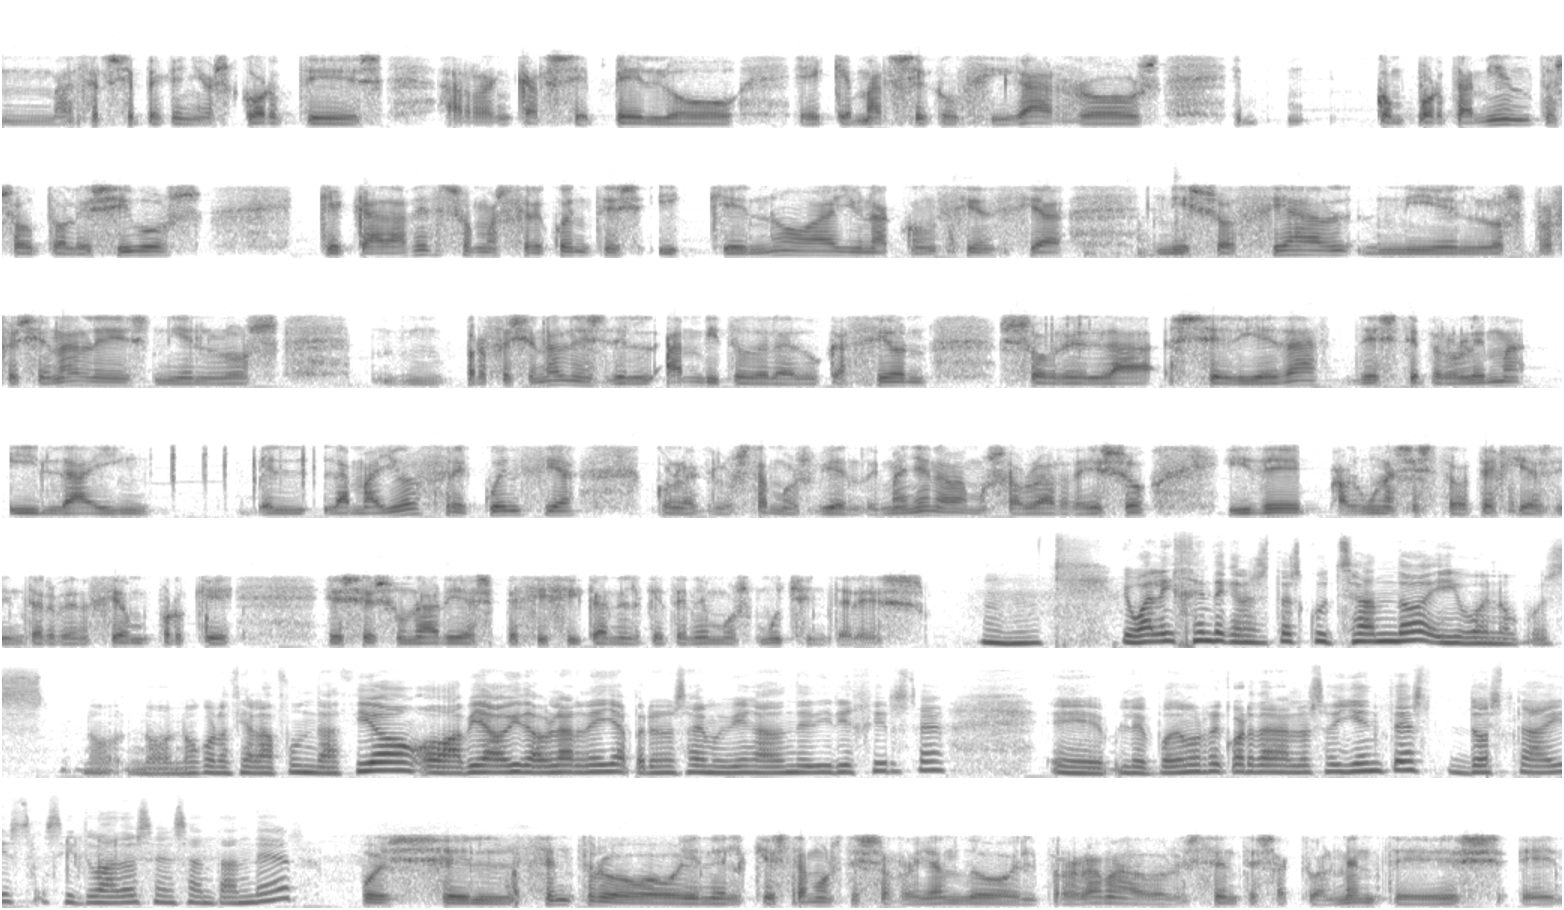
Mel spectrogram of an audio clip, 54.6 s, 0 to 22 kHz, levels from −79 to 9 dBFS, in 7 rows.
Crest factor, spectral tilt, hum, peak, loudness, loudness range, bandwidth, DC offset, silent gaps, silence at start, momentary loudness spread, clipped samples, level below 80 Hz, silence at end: 22 dB; -4.5 dB/octave; none; -8 dBFS; -31 LUFS; 4 LU; 16 kHz; under 0.1%; none; 0 s; 9 LU; under 0.1%; -70 dBFS; 0 s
